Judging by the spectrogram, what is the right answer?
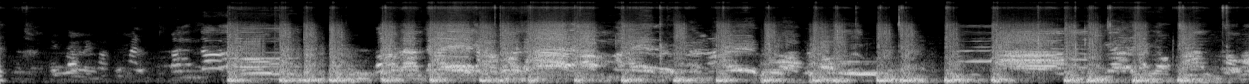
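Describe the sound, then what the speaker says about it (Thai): A school crowd of students cheers in unison, loud rhythmic chanting and shouted bursts that start after a brief quiet moment and carry on continuously with pulsing beats. "มาฟังเสียงเชียร์ของกันทะลมนะ"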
